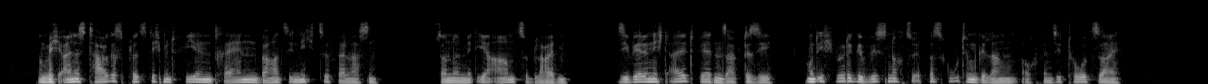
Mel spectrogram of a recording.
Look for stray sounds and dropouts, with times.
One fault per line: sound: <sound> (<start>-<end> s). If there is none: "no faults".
no faults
